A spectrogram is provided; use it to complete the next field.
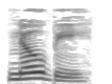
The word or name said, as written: nobie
